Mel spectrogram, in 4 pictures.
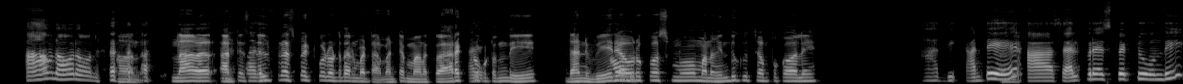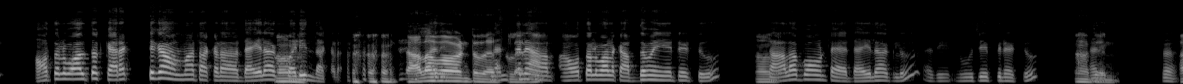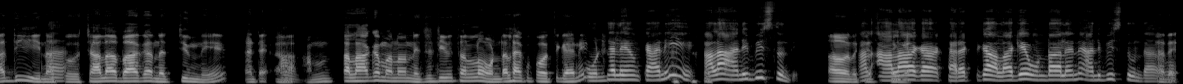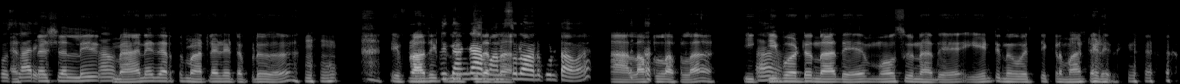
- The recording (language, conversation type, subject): Telugu, podcast, ఏ సినిమా పాత్ర మీ స్టైల్‌ను మార్చింది?
- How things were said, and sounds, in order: chuckle; in English: "సెల్ఫ్ రెస్పెక్ట్"; in English: "కరెక్ట్‌గా"; in English: "డైలాగ్"; chuckle; giggle; in English: "కరెక్ట్‌గా"; in English: "ఎస్పెషల్లీ మేనేజర్‌తో"; chuckle; in English: "ప్రాజెక్ట్"; chuckle; laugh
